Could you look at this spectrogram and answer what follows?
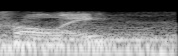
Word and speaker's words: Crowley: individual undeveloped Aleister Crowley he likes to have his name pronounced Crowley to rhyme with Foley and the statements today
